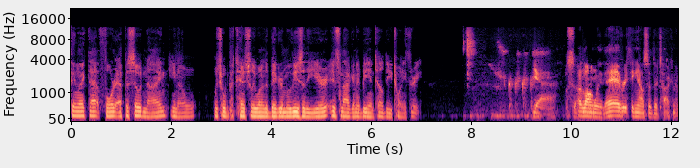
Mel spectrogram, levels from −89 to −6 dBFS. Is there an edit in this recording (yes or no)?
yes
